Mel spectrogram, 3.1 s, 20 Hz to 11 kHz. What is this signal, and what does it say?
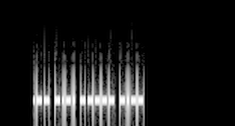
Morse code, heard as a keyed tone, about 50 wpm, 700 Hz. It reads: WC0Y
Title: NA SOTA Chaser Callsigns 50wpm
